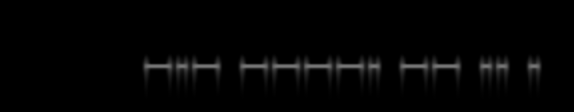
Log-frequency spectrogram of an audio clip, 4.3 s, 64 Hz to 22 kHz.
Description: Morse code, heard as a keyed tone, about 20 wpm, 700 Hz. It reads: K9MIE
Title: USA Call Signs - 4x Character Spacing - 20wpm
